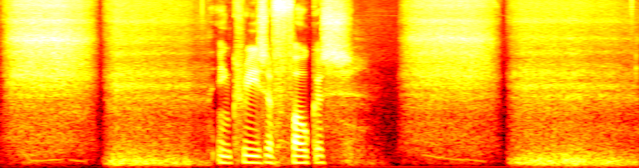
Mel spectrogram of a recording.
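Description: Slow, deliberate breaths in a relaxation breathing exercise: four long, steady inhales and exhales, close and fairly loud, with a brief spoken phrase in the middle.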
